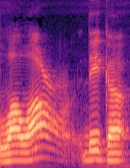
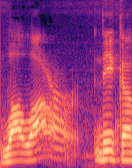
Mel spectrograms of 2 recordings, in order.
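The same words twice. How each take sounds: Both takes have the same delivery.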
